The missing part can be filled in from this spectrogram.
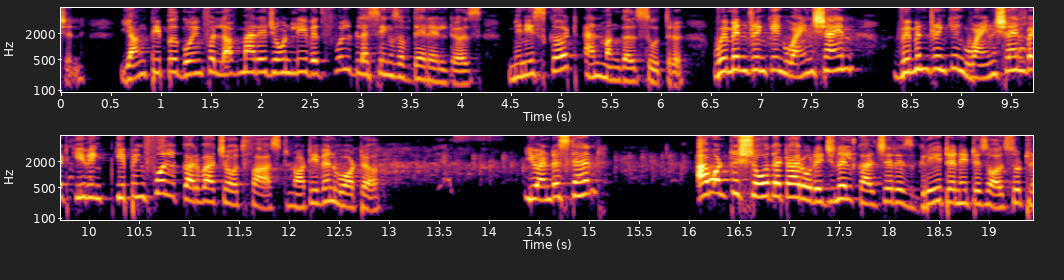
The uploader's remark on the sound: A live session from #JaipurLitFest2020.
